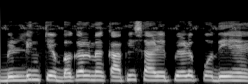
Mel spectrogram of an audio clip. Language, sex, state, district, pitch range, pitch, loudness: Hindi, male, Jharkhand, Deoghar, 185-205 Hz, 195 Hz, -15 LUFS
